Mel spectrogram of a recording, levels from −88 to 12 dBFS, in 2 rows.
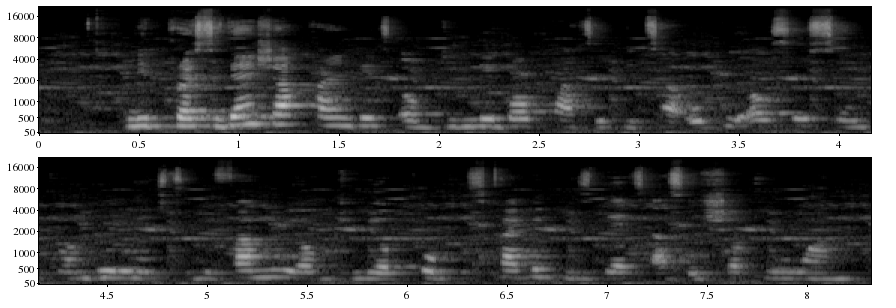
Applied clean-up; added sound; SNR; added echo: classical method log-MMSE.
